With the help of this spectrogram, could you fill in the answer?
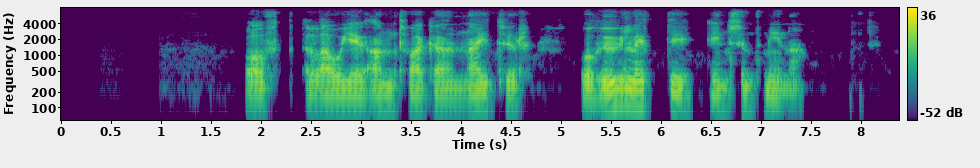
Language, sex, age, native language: Icelandic, male, 20-29, Icelandic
